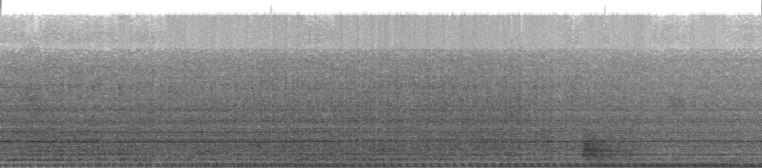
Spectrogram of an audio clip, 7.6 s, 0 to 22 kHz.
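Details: 2014 Subaru WRX Premium at idle: uneven, slightly lumpy pulses with the beat wandering instead of holding steady; rough idle under diagnosis, cause not yet pinned down.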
